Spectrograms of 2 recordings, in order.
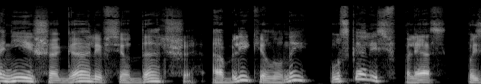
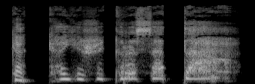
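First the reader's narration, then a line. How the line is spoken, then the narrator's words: Whispering bat. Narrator (Russian): шепотом произнесла летучая мышь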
